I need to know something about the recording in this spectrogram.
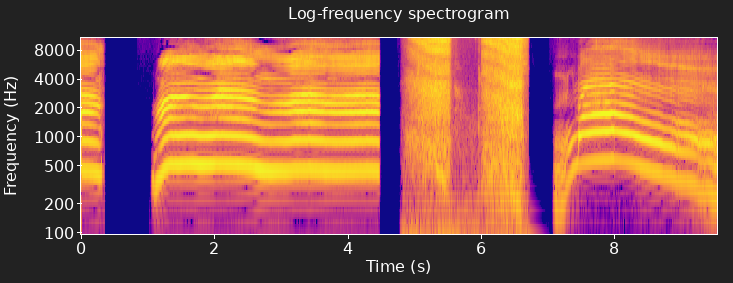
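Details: Angry cat yowling: a short cry, then a long level howl, followed by two harsh breathy hisses and a final rising, wavering yowl; nothing else audible.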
